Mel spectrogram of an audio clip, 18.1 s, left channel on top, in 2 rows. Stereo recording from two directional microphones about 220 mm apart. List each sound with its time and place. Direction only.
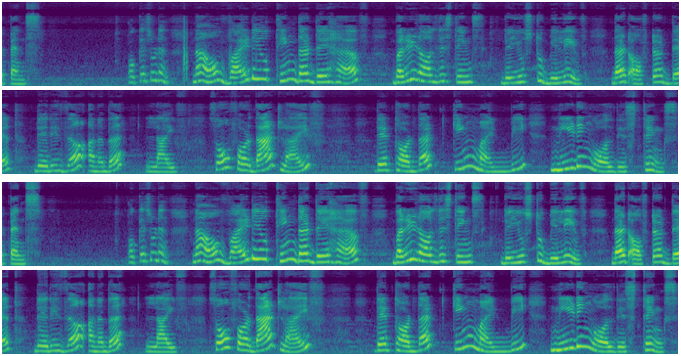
0.1 s a woman's voice: 45° right (ahead or behind)
1.6 s a woman's voice: 40° right (ahead or behind)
